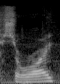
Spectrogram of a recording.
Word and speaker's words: Sirois: You can find me on Instagram and Twitter under the same name, at George Soroy, and it's spelled S-I-R-O-I-S.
